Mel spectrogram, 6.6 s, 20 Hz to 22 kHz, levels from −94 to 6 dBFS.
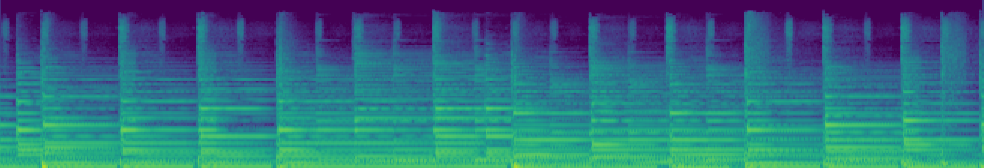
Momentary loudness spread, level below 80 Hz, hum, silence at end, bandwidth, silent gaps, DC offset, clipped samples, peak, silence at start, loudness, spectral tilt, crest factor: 3 LU; -24 dBFS; none; 0 s; 15.5 kHz; none; under 0.1%; under 0.1%; 0 dBFS; 0 s; -19 LUFS; -6 dB/octave; 18 dB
